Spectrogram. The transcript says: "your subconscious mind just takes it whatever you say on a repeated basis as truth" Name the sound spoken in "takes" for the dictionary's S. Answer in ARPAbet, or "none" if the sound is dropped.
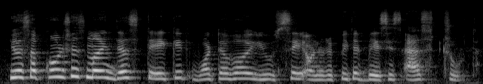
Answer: none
